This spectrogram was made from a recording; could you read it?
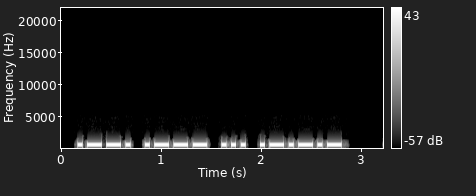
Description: Morse code, heard as a keyed tone, about 25 wpm, 600 Hz. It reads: PJS.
